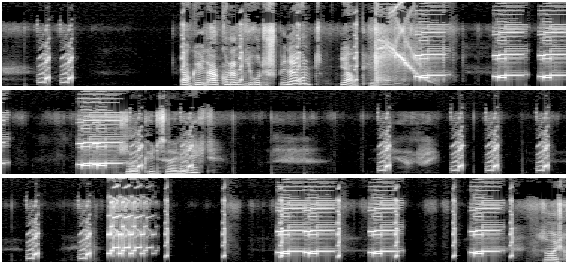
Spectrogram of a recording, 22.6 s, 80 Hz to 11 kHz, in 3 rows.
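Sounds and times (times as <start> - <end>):
phone ringtone with electronic chirps and chiming notes: 0.5 - 1.0, 5.3 - 6.0, 6.6 - 7.7, 8.5 - 10.1, 15.4 - 17.3, 18.7 - 20.4, 21.0 - 21.9
speech: 2.4 - 5.3, 9.2 - 10.4, 22.4 - 22.5.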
